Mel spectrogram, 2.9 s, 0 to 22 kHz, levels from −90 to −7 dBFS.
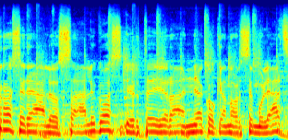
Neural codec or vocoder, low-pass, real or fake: vocoder, 44.1 kHz, 128 mel bands every 512 samples, BigVGAN v2; 19.8 kHz; fake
